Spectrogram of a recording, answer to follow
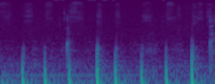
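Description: Marker writing on a board: a run of short, quick scratching strokes and taps, about five a second, irregularly spaced.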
